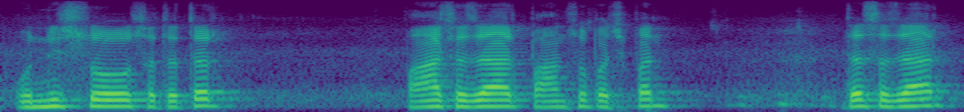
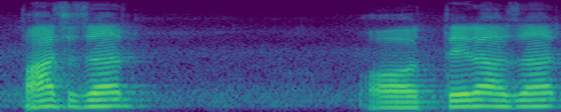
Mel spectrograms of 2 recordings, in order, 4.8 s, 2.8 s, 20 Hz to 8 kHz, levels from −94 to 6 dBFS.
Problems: constant background noise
